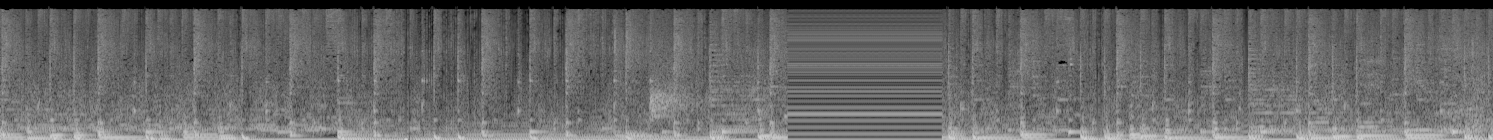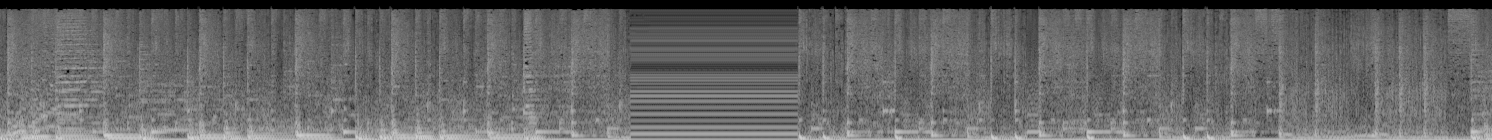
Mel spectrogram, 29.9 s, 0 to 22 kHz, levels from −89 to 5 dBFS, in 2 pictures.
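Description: Throughout the clip a coarse, grainy distortion rides on the audio and changes with it, sitting only slightly below the signal; quiet passages turn gritty or sputter. This is likely low bit depth without dither, with truncation to roughly 4 bits. The error tracks the signal rather than forming a steady hiss, which separates it from ordinary background noise.

At 4.04 s a deep phantom power thump lasts until 4.17 s, dying away within about 28 ms. A supply switching on a live input sends a voltage step through the coupling capacitors. It is a single low-frequency blow, not a repeating pattern, which sets it apart from a click or dropout.

From 7.87 to 9.42 s, and again from 21.23 to 22.91 s, a system hang loop interrupts the audio with a steady buzz. The machine froze while the hardware kept replaying one 5.33 ms block, which fits a 256-sample buffer, at a rate of 188 Hz. A fixed, pitched drone distinguishes it from stutter or packet loss.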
